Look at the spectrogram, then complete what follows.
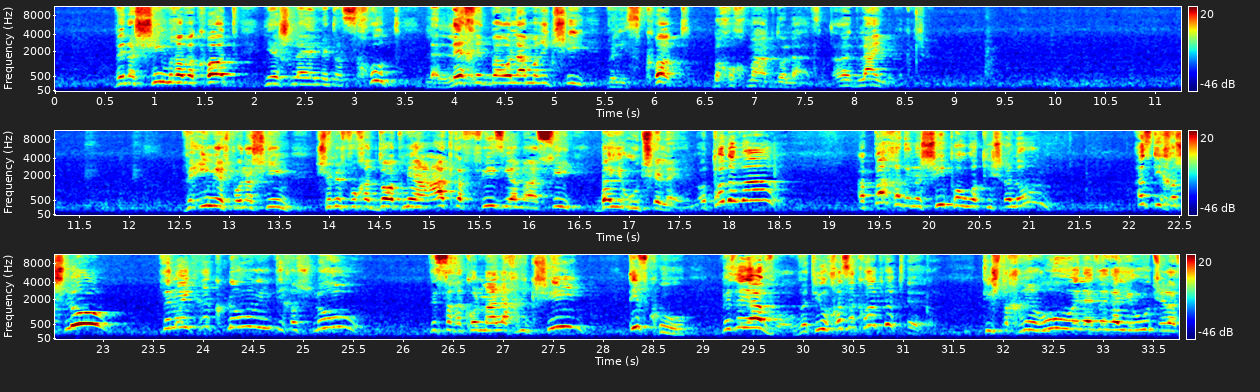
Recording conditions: live audience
